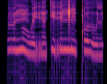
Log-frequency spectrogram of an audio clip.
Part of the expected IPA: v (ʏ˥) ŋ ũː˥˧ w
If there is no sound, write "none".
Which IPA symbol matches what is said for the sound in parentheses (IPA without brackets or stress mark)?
ʏ˥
